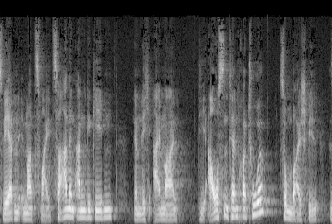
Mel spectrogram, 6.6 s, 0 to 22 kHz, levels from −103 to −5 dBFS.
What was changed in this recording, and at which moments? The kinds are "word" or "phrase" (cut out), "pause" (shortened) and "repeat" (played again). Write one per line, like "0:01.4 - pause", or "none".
none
